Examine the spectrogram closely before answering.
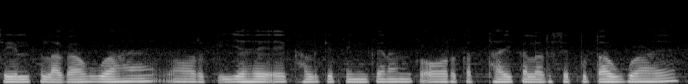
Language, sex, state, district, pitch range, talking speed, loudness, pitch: Hindi, female, Goa, North and South Goa, 120-125 Hz, 150 wpm, -21 LUFS, 120 Hz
